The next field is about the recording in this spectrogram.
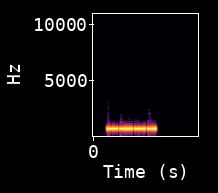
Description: Morse code, heard as a keyed tone, about 70 wpm, 700 Hz. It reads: W6GD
